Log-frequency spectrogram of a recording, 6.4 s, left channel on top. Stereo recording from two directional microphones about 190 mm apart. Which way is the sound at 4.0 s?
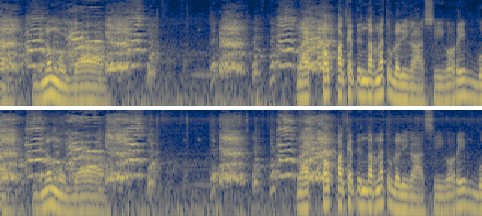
5° left (ahead or behind).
